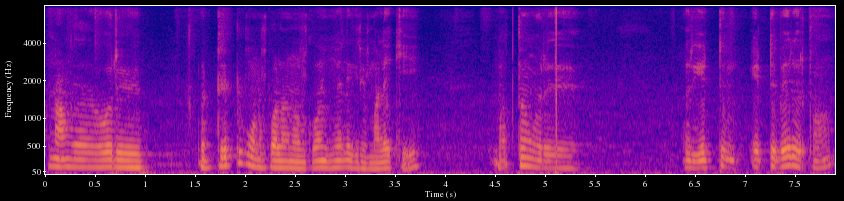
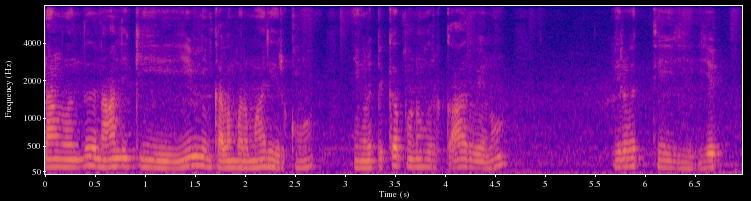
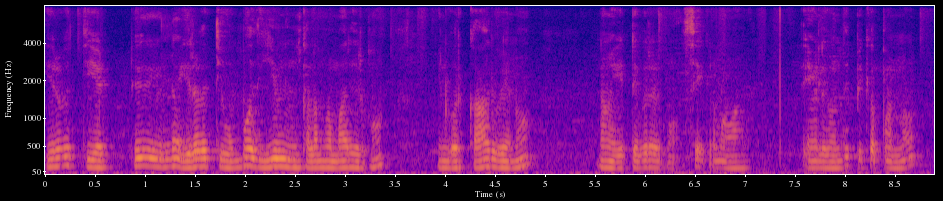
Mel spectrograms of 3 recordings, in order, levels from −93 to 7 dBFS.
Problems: background sounds at intervals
